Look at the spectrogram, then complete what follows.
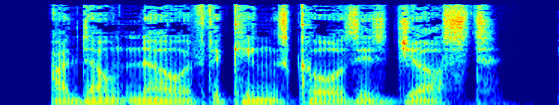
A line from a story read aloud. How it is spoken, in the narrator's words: said harshly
